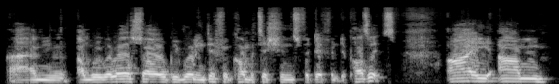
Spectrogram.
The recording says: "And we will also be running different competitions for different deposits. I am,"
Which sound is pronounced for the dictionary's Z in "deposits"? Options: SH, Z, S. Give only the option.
Z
